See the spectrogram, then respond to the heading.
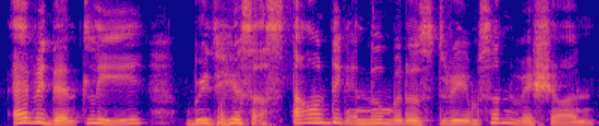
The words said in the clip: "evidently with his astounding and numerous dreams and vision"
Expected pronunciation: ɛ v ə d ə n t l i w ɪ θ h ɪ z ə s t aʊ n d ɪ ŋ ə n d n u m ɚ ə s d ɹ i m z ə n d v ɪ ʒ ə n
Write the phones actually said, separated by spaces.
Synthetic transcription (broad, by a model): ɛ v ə d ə n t l i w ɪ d h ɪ s ə s t aʊ n d ɪ ŋ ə n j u m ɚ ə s d ɹ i m s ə n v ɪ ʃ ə n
